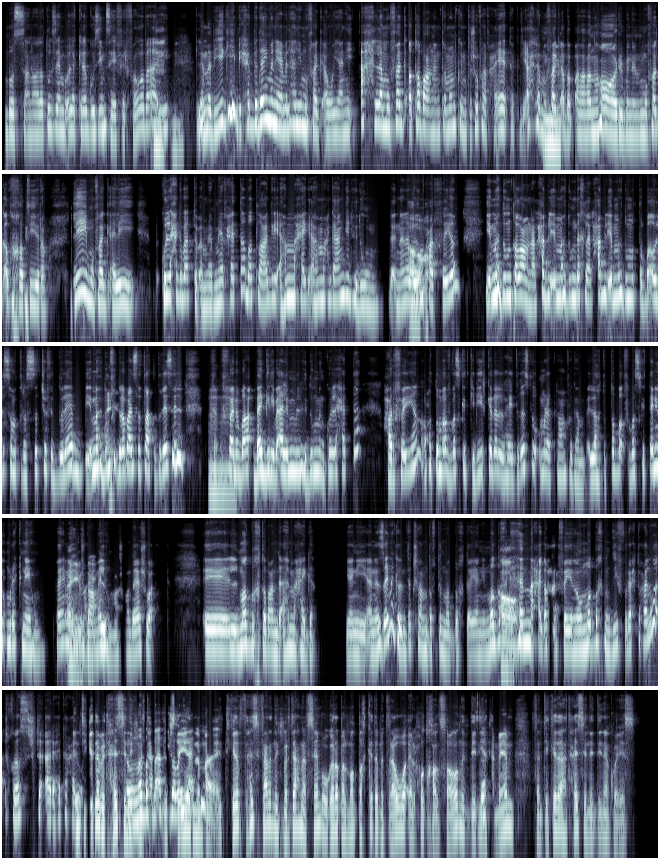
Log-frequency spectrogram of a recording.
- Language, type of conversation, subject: Arabic, podcast, إيه طريقتك في ترتيب البيت كل يوم؟
- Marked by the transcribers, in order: laugh; in English: "باسكت"; in English: "باسكت"; tapping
